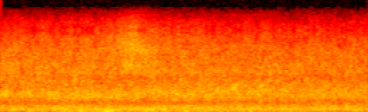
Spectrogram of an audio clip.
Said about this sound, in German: sitze ich jetzt hier am Meer unter so einem Cabana-Hütchen, wie auch immer man das nennt, unter so einem Strohdach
